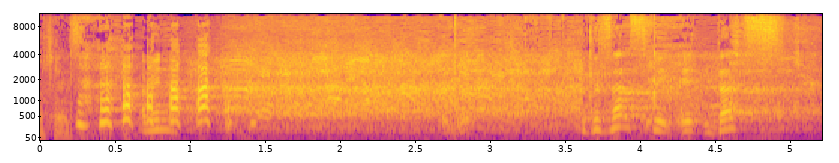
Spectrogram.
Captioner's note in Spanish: Risas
